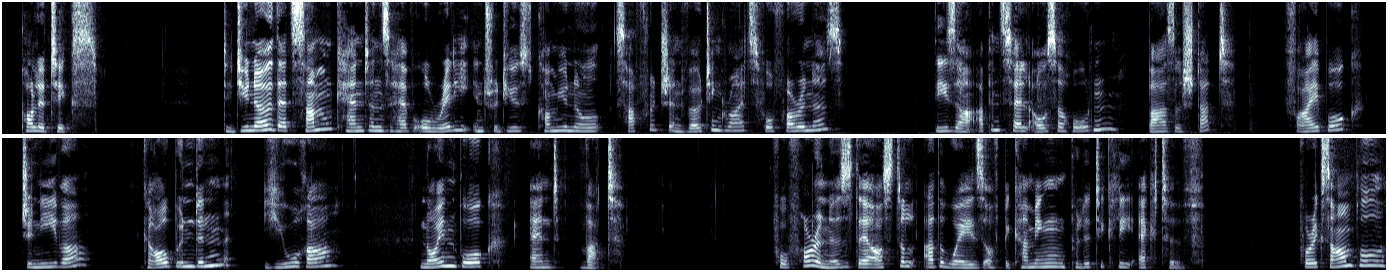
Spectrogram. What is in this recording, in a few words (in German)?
engl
